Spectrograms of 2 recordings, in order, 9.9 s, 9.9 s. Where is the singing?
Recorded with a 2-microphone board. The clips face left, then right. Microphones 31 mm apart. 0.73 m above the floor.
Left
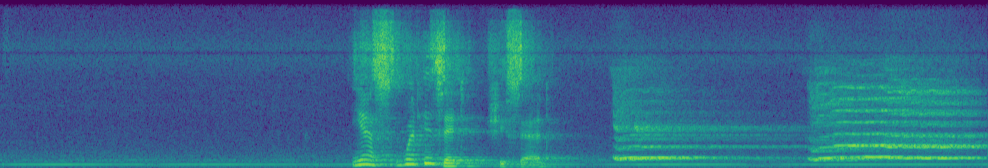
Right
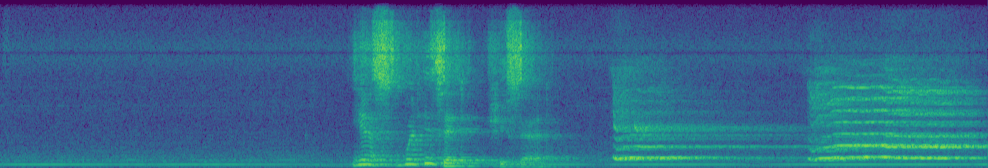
15° right (ahead or behind), 3 m.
